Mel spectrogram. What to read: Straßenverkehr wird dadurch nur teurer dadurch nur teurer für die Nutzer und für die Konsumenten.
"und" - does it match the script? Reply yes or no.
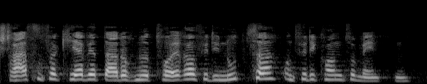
yes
